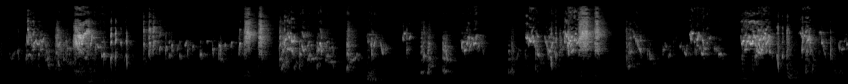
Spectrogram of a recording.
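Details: Pet budgies in continuous loud, raspy chatter and squawky warbles, phrases tumbling one after another with only brief breaks.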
